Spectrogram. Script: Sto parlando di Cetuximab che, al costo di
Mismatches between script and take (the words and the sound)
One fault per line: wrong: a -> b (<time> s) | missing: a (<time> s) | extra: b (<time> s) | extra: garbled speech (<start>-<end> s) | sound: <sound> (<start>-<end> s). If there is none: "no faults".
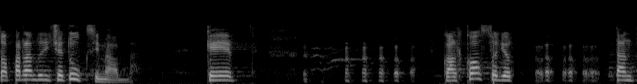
sound: laugh (2.7-4.2 s)
sound: laugh (5.4-6.0 s)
